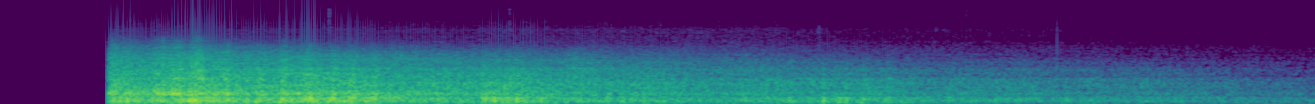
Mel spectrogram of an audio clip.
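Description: A sudden loud thunder-like crash about half a second in, rumbling on and slowly fading away over the next six seconds.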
